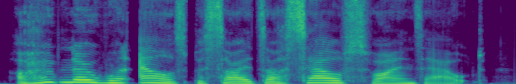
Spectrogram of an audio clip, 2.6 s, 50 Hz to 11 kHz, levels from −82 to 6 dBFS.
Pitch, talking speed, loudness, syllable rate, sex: 250 Hz, 210 wpm, -17 LUFS, 6.8 syllables/s, female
